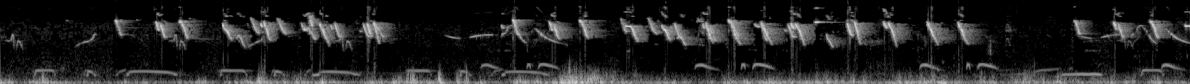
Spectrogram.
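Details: Saffron finch song, offered to warm up and stimulate a quiet canary into singing: bursts of rapid, sharp high chirps in tight runs with short pauses. Softer, lower slurred whistles sound beneath, along with faint low background rumble.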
